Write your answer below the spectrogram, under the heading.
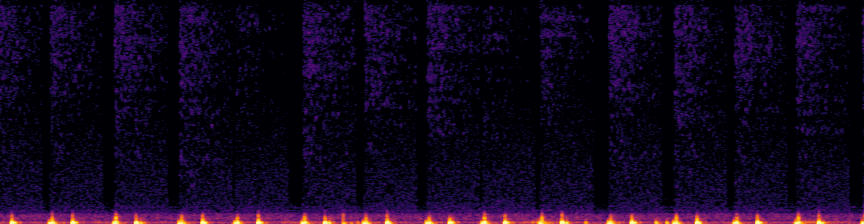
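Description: Steady, regular paired low thumps of a resting heartbeat with no added sounds; normal heart sounds during sleep.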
